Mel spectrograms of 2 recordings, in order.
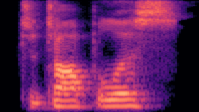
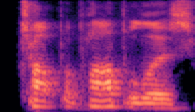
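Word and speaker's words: Tatopoulos: His name is Nicotop or Topol blah Totopoulos, but they call him Topopopoulos, which was funny the first time whenever they said it.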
